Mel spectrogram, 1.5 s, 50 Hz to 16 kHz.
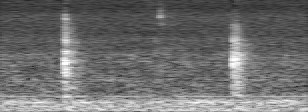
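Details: Commodore Amiga 600HD booting from floppy: two crisp, isolated clicks under a second apart over a quiet hum; ordinary floppy drive head seeking as it boots normally.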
